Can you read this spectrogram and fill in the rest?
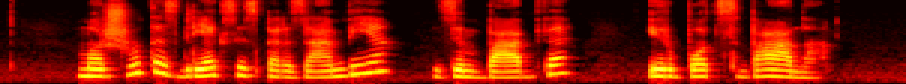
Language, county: Lithuanian, Klaipėda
